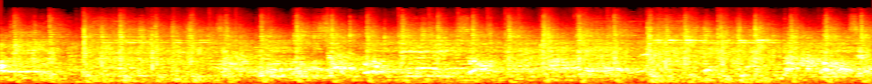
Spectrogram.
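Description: A stadium cheer song with a steady beat, with a crowd chanting and cheering along.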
